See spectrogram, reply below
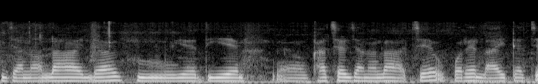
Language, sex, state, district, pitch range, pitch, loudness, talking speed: Bengali, female, Assam, Hailakandi, 155-165 Hz, 160 Hz, -15 LUFS, 135 wpm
